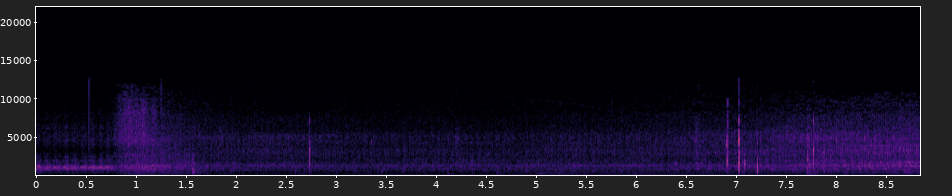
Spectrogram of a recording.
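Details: Renault Alpine V6 Turbo (PRV V6) after years abandoned, running on a lithium battery after a stuck injector was replaced: quiet, steady low drone with a few stray clicks; engine sounds settled, running normally.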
